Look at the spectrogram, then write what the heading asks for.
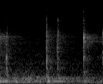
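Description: Keys on a laptop keyboard being pressed, a few crisp separate clicks in quick succession, close and fairly quiet.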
